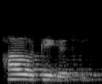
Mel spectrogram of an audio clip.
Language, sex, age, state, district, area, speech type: Odia, female, 18-30, Odisha, Boudh, rural, conversation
